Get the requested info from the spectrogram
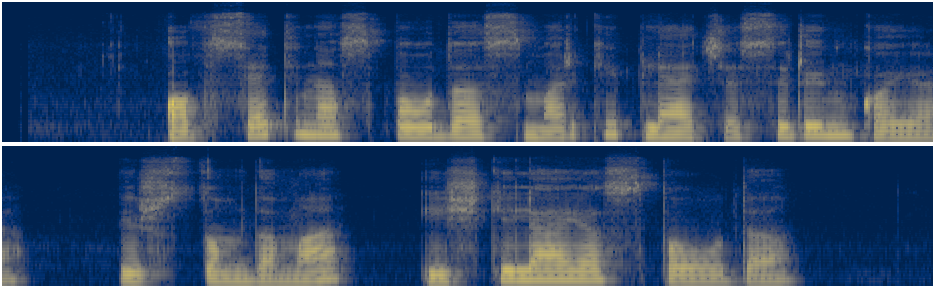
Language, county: Lithuanian, Kaunas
